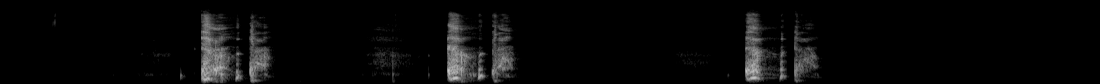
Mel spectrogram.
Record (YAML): three_cough_length: 11.0 s
three_cough_amplitude: 18961
three_cough_signal_mean_std_ratio: 0.23
survey_phase: beta (2021-08-13 to 2022-03-07)
age: 65+
gender: Female
wearing_mask: 'No'
symptom_abdominal_pain: true
symptom_fatigue: true
symptom_onset: 12 days
smoker_status: Current smoker (1 to 10 cigarettes per day)
respiratory_condition_asthma: false
respiratory_condition_other: false
recruitment_source: REACT
submission_delay: 3 days
covid_test_result: Negative
covid_test_method: RT-qPCR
